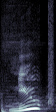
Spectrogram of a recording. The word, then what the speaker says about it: Noi: This is coming from Makers, New, but it's spelled Noi. You have to do it right.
